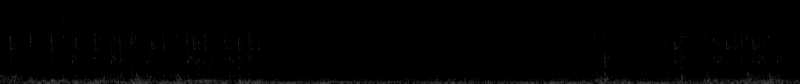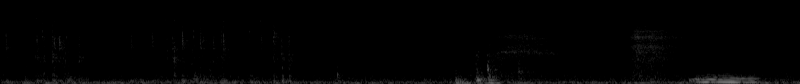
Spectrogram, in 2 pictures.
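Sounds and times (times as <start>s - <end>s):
faint keyboard typing: 0.0s - 2.8s, 5.8s - 11.5s.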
